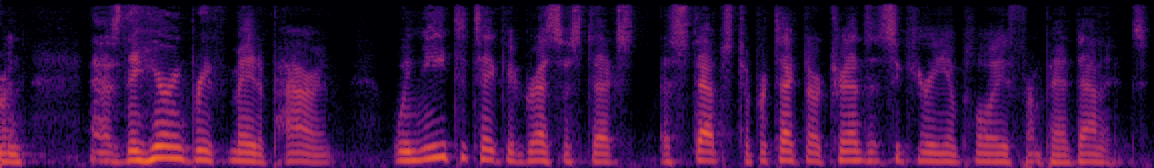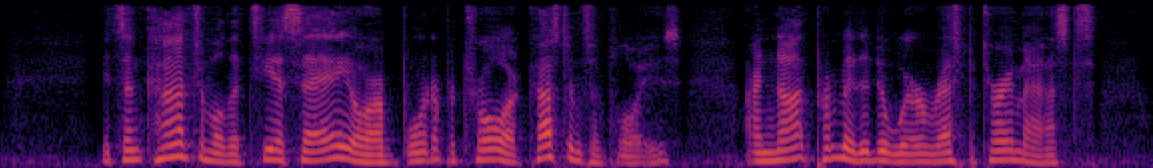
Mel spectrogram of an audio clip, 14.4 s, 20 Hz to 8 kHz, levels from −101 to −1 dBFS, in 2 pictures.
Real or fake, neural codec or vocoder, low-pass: fake; codec, 16 kHz, 1.1 kbps, Voila-Tokenizer; 7.2 kHz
